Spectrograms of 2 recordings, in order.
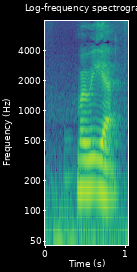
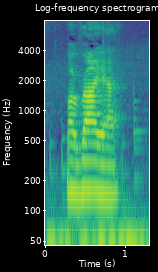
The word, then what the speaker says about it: Mariah: so fact number one some people call me maria other people call me maria another group of people call me maria which i find quite weird anyway and the actual pronunciation of my name is mariah but i answer to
